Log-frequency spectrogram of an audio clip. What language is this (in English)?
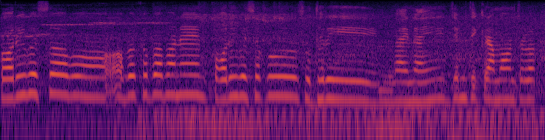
Odia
